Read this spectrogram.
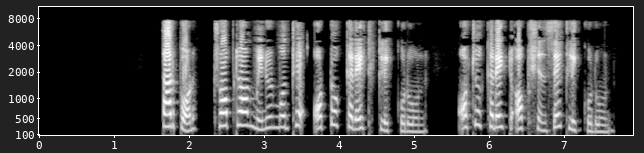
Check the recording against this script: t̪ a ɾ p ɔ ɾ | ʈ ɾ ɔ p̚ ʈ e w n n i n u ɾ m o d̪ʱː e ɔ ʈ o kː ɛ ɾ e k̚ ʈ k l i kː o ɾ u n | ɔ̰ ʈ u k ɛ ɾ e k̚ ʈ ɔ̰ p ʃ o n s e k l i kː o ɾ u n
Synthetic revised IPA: t̪ a ɾ p ɔ ɾ | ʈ ɾ ɔ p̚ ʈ a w n m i n u ɾ m o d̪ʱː e ɔ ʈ o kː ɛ ɾ e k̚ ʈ k l i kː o ɾ u n | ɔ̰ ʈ o k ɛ ɾ e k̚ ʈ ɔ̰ p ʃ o n s e k l i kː o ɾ u n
